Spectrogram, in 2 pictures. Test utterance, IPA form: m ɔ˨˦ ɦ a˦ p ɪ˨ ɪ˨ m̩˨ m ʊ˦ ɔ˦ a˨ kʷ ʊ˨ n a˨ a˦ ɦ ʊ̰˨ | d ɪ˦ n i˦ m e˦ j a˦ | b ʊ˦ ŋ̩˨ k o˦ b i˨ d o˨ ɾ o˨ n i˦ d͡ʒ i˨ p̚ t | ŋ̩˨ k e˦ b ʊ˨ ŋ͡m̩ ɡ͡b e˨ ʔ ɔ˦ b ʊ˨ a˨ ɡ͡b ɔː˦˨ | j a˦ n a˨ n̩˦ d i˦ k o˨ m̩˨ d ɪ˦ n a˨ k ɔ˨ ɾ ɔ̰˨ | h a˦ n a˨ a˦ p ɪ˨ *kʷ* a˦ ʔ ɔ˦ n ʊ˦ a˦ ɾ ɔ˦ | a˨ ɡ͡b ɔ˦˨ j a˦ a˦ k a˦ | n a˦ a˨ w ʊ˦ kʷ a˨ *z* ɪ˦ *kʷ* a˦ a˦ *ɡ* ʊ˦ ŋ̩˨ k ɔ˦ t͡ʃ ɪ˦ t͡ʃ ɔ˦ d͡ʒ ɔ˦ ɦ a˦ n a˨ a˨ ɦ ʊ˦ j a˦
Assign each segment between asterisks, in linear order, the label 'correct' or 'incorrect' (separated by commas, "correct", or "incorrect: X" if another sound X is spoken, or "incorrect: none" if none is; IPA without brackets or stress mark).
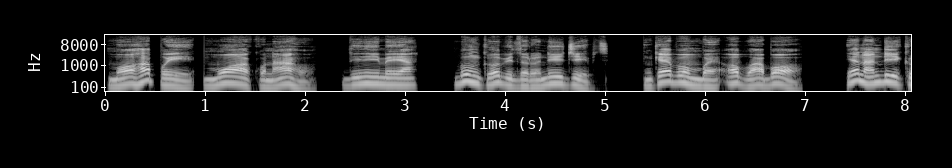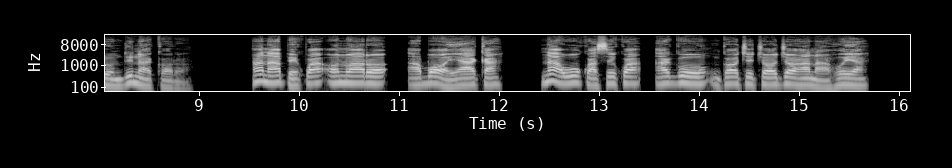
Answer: correct, incorrect: s, correct, correct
